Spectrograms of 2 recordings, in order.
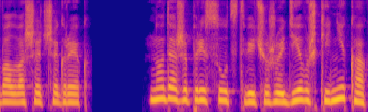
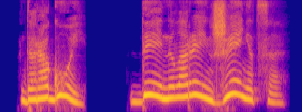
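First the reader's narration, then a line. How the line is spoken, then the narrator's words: Exclaiming. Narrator (Russian): воскликнула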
